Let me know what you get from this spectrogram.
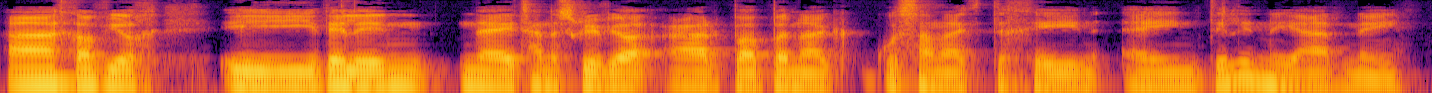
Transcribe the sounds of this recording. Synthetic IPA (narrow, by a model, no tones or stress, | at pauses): aχɔvjʊχiðɪlˠɪnːejtʰanəskrɪvjɔʔarbabənaɡɡ̥wɔsanajθd̥əχiːnejndɪlˠɪnːearni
